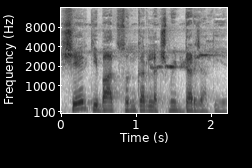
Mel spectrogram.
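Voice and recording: This man has a fairly high pitch and speaks at a moderate pace. His pitch swings widely.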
